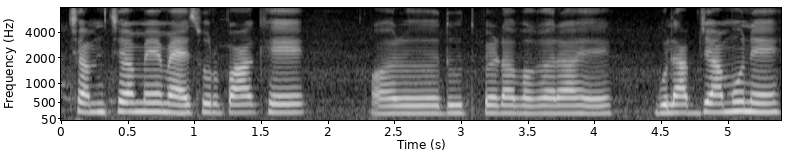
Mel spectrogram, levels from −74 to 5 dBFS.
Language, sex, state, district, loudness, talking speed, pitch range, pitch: Hindi, female, Haryana, Rohtak, -15 LUFS, 145 wpm, 205-235 Hz, 220 Hz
